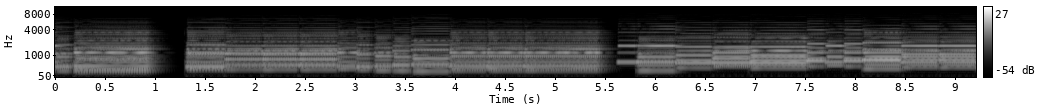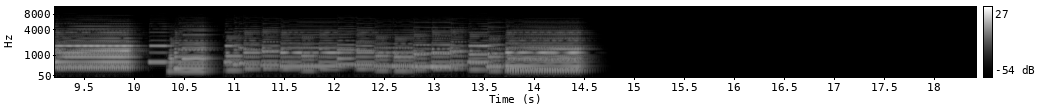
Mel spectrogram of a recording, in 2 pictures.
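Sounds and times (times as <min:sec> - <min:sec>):
waltz music: 0:00.0 - 0:14.6.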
